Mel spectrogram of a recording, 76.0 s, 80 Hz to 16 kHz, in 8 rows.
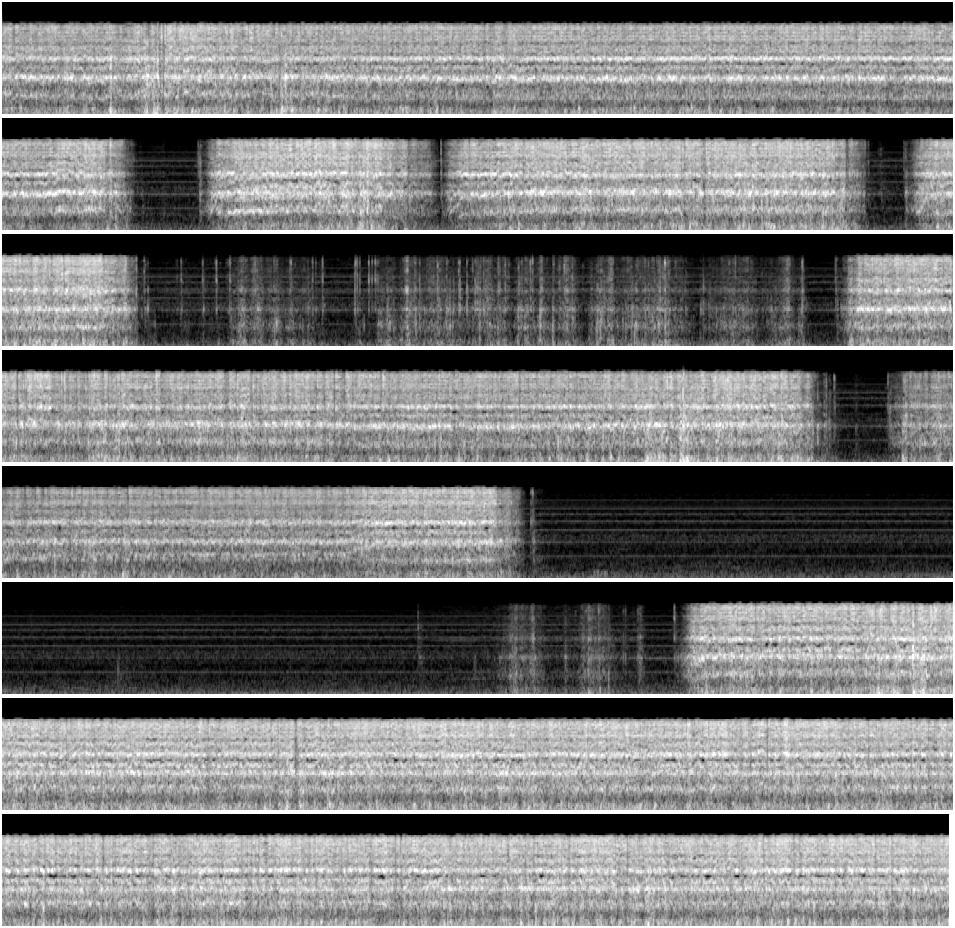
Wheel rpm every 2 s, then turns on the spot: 170, 170, 160, 160, 160, 100, 140, 160, 170, 110, 40, 10, 20, 50, 190, 190, 170, 170, 80, 100, 120, 90, 0, 0, 0, 0, 10, 160, 210, 210, 210, 210, 220, 230, 230, 220, 210, 220.
20-26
